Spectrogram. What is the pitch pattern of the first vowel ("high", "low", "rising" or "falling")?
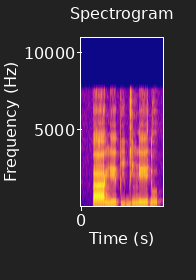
low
